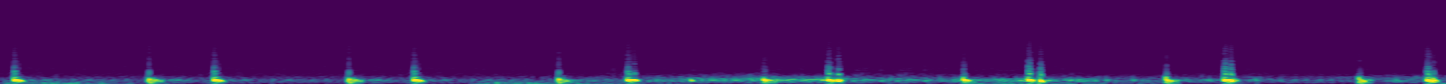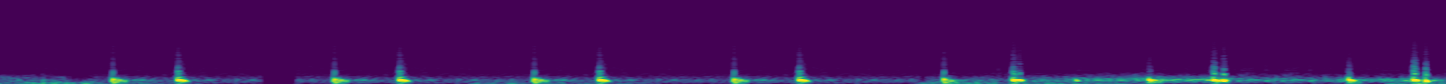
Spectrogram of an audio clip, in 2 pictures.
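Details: Split second heart sound.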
